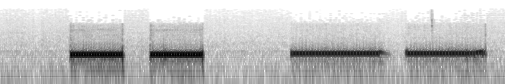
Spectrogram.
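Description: A US telephone ringback tone: a loud, steady, low-pitched electronic hum in four bursts, two short ones close together, then two longer ones after a pause. Nobody speaks.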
